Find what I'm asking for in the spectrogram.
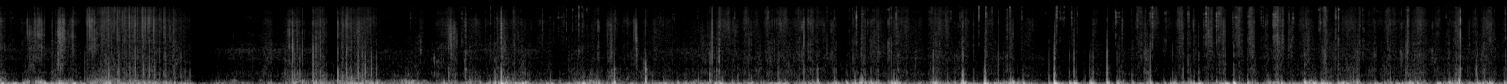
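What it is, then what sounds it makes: Cotton sweatshirt fabric being scratched. A heather grey soft cotton fleece sweatshirt with a printed logo is held in front of the mic and scratched fast with long nails by hands wearing rings. Dense, rapid rubbing and scratching comes with heavy low thumps and crackly texture, easing briefly near the two-second mark before continuing steadily.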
